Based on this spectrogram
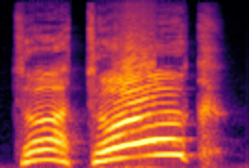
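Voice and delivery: very loud, high exclamation; bear's outraged cry. A narrator's reading. Bear answers the echo, outraged shout. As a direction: cry out in indignation. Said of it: "скрикнув ведмідь".

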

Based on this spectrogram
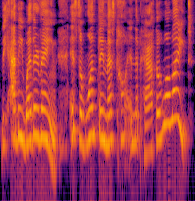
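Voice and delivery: put-on a young mouse catching on; Matthias agreeing. Matthias agreeing with Constance about the vane, excited high voice.

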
